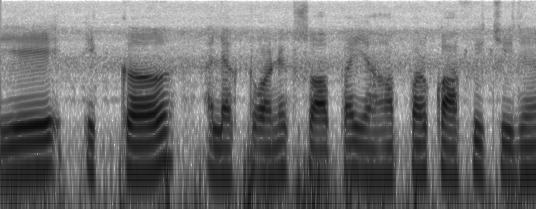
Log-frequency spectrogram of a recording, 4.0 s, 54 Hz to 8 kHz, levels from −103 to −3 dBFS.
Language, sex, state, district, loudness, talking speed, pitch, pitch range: Hindi, male, Bihar, Samastipur, -17 LUFS, 150 wpm, 125 Hz, 120-130 Hz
